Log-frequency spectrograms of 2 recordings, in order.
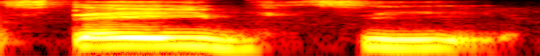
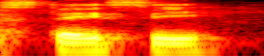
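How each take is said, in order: First: The name is read letter by letter, with a v. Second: The name is said smoothly as Stacy, without v.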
